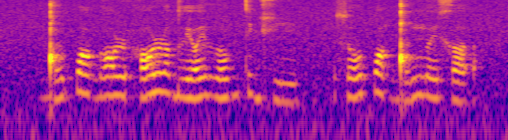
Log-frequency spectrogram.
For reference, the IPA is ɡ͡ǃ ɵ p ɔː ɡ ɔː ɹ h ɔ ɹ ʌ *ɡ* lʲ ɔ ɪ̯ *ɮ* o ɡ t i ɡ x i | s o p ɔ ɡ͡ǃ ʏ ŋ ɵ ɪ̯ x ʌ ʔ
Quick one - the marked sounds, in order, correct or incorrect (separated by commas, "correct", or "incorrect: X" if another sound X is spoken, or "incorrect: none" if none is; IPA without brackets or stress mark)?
correct, incorrect: ð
